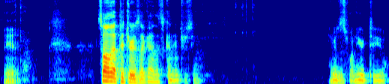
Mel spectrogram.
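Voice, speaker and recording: A man's voice: lowish voice, expressive, normal speed, gravelly. A man hosting a casual live stream, chatting and reading out viewer comments. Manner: easygoing, reads out viewer comments.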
